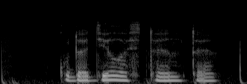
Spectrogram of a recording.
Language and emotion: Russian, sad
